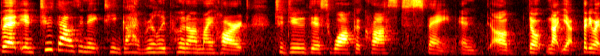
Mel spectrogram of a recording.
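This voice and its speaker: An unremarkable speaking voice moves at a moderate pace with hardly any pauses, ordinary pitch variation and big swings in loudness. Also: woman, medium pitch for a woman. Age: 60s. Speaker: retired teacher sharing testimony in church. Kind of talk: church talk / testimony. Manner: casual, conversational.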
